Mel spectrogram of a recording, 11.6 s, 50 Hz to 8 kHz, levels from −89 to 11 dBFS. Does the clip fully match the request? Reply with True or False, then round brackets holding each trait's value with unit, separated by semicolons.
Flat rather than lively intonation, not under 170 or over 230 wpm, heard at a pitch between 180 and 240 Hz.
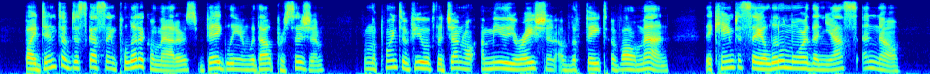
False (3.8 semitones; 185 wpm; 190 Hz)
